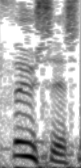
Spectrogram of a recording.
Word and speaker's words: phusis: The Greek word that's used there is phusis. Let me just spell it for you. It's P-H-U-S-I-S, phusis.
